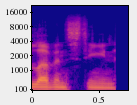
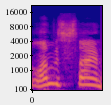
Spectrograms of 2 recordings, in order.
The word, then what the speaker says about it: Lovenstein: Is it Lovenstein or Lovenstein? Have I been saying it wrong this whole time? I say Stein. Most people say Steen, okay. And it does not bother me one iota.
